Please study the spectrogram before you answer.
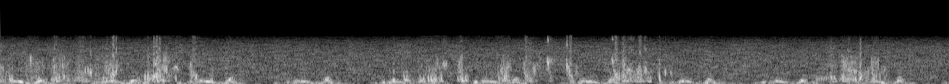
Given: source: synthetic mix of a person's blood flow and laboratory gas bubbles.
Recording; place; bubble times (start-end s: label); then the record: Doppler ultrasound of blood flow; precordium
0.00-0.16 s: bubbles
0.24-0.45 s: bubbles
0.50-1.21 s: bubbles
1.35-1.82 s: bubbles
1.88-2.00 s: bubbles
2.08-2.16 s: bubbles
3.91-3.98 s: bubbles
4.01-4.49 s: bubbles
4.55-4.71 s: bubbles
4.95-5.13 s: bubbles
5.22-5.57 s: bubbles
5.63-5.79 s: bubbles
6.08-6.53 s: bubbles
6.57-6.75 s: bubbles
8.14-8.90 s: bubbles
From the record:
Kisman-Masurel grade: 333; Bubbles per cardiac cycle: rolling drumbeat, 9 or more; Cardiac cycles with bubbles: 50 to 99%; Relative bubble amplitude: loud (0.450 to 0.775); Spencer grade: 3 (all of the cardiac periods contain showers or single bubble signals, but not dominating or overriding the cardiac motion signals); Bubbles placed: only in the low amplitude regions of the cardiac cycle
